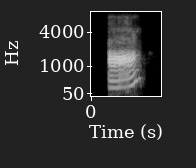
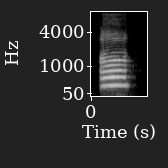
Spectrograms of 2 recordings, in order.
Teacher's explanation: é diferente de dizer a se você tampar seu nariz a o a sai sem fazer vibração nenhuma aqui nas vias nasais mas é diferente de você dizer ã o a com m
